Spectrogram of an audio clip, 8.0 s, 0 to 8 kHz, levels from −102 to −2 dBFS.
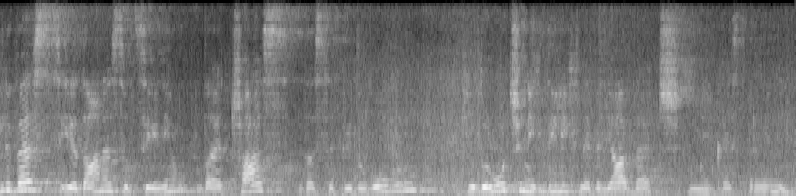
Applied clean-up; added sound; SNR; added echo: none; Waves, surf; 16 dB; reverberation time 1.2 s.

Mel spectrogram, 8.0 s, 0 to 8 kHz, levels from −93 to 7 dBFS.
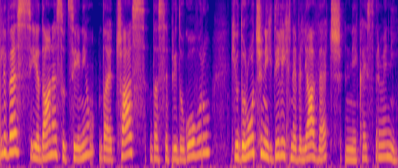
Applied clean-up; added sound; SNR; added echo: none; none; none; none.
